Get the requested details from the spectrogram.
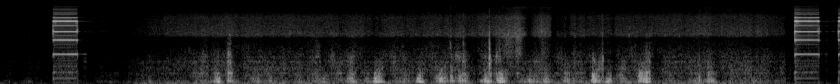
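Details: MobileODT ThermoGlide thermocoagulator probe held against a cervical precancerous lesion: loud electronic beep as heating starts, faint low clicking and handling noise during treatment, then a second beep marking the end of treatment.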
